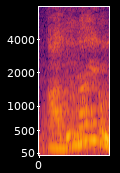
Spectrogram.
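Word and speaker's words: יהוה: 그분은 히브리어 가운데 야훼, 여호와 이렇게 나오는 부분을 야훼로 읽으면 안 된다는 것이죠. 유대인들은 이 부분은 아도나이라고 읽는다. 하나님의 이름을 인간이 함부로 불러서는 안 된다. 그러니 너희들도 우리 할 때도 너희들도 이 부분은 아도나이로 읽는 것이 구약을 이해하는 데 도움이 된다.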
